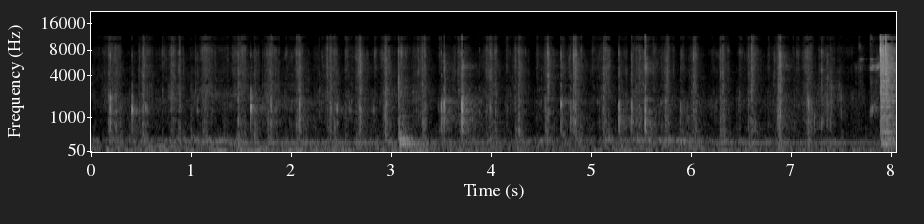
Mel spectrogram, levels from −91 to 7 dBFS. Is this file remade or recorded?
recorded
